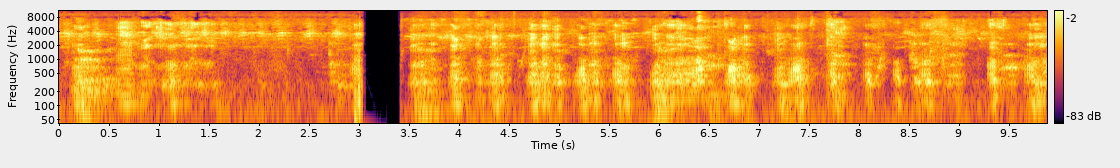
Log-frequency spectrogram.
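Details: Piglets at a pig farm in Italy grunting rapidly, about two or three short grunts per second, overlapping calls with a brief silent gap early on.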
